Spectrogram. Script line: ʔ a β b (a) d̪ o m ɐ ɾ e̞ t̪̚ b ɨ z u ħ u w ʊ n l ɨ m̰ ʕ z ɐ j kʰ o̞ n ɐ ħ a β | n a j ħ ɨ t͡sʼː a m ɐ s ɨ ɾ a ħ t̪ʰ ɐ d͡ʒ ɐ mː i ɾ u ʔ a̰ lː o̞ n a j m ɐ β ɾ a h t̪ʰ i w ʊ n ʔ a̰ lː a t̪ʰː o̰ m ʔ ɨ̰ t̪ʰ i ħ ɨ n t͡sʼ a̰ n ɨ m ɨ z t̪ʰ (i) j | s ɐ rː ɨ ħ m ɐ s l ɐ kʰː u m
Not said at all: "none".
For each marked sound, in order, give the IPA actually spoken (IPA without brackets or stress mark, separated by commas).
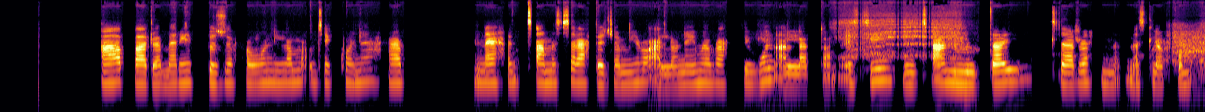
a, a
